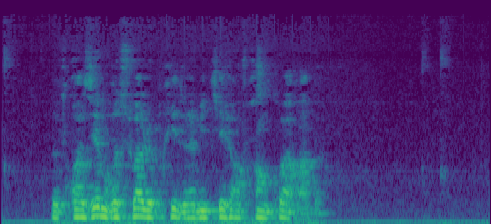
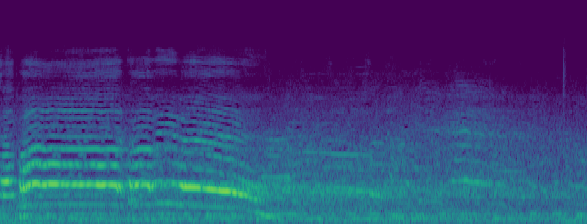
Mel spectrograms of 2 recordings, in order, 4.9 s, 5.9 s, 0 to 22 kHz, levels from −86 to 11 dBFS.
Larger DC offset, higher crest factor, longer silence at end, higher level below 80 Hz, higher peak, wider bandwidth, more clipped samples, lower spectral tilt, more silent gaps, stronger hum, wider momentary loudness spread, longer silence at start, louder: neither; about the same, 16 dB vs 14 dB; first, 0.4 s vs 0 s; first, -40 dBFS vs -46 dBFS; about the same, -4 dBFS vs -6 dBFS; first, 10 kHz vs 7.6 kHz; neither; about the same, -8.5 dB/octave vs -7.5 dB/octave; neither; neither; second, 11 LU vs 20 LU; about the same, 0.05 s vs 0 s; about the same, -18 LUFS vs -18 LUFS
